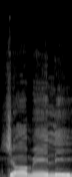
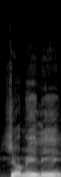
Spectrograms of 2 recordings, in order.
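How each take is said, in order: First: चमेली split as च, मे, ली; syllable by syllable. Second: Said in the usual way. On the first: Shown as a demonstration. Teacher showing learners चमेली, sounded out in parts. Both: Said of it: "इसे पढ़ेंगे".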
